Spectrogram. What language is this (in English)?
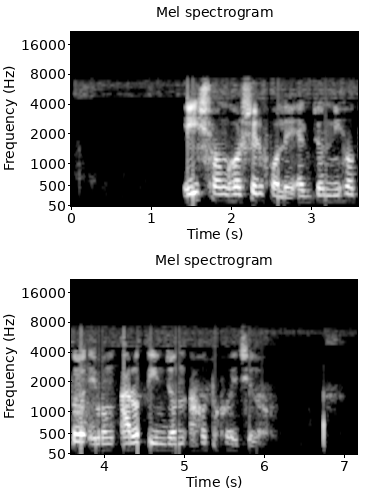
Bangla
